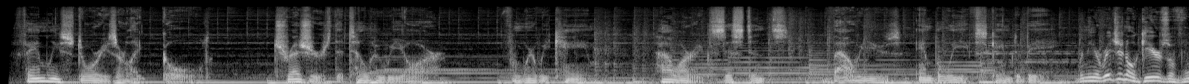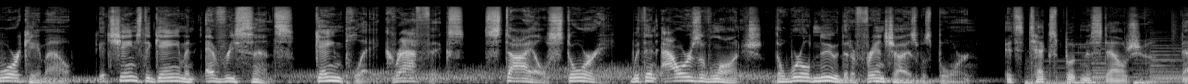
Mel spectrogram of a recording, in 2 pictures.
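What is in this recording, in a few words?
Narration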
